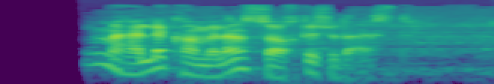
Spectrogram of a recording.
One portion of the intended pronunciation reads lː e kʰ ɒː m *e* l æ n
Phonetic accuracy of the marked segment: correct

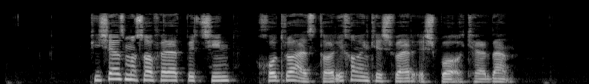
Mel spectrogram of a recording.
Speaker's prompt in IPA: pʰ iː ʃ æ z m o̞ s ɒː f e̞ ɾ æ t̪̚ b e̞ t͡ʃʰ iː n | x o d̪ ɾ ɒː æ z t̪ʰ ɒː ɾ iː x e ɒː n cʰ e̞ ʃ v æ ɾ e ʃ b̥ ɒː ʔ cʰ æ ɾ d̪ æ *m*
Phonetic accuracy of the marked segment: incorrect: n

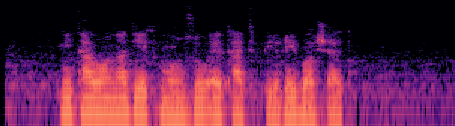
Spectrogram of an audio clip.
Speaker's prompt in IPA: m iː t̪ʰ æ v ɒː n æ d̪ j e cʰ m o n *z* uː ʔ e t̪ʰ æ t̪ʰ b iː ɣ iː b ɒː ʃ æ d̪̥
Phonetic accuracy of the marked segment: correct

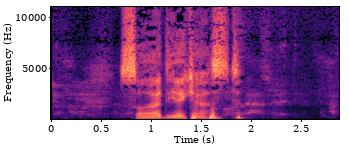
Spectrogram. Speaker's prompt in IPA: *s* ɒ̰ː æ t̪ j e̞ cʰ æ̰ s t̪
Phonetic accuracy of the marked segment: correct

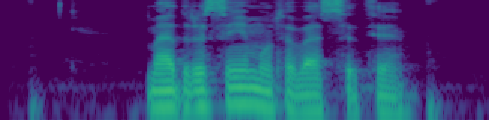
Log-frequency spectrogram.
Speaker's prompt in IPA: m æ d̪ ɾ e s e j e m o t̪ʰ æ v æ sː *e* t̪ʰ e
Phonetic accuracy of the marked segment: correct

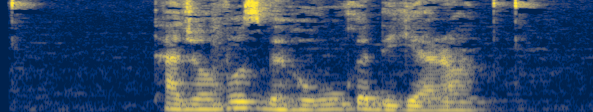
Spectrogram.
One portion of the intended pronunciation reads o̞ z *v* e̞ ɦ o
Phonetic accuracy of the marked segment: incorrect: b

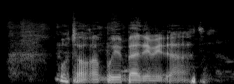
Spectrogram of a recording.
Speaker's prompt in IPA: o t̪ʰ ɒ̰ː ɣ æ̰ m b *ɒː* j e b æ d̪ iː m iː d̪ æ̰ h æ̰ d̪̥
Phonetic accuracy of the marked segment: incorrect: uː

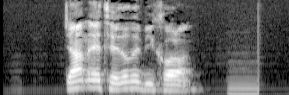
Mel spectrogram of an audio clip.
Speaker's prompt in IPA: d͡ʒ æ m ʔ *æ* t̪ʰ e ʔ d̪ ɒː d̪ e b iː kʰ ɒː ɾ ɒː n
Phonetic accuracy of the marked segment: incorrect: e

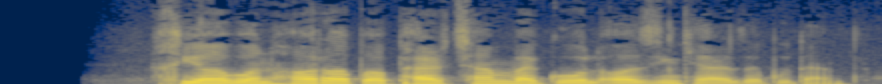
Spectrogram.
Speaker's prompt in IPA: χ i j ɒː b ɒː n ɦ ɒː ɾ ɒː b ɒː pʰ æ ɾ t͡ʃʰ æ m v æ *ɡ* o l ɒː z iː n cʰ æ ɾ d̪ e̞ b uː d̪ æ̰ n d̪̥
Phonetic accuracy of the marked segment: correct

